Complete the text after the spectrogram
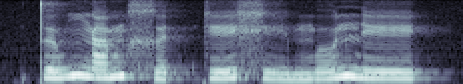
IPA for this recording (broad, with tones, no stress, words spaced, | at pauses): t̪ə˨˦wŋa˨˦m xə˨˩t̚ ke˨˦xe̤˨˩mo˨˦ne˧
